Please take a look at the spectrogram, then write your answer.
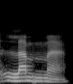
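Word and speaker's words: لَمَّا: Kalau menjelaskan waktu, saat, maka dia bacanya lamma, Mas Wahyu.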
